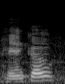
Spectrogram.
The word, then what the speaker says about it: panko: A lot of people see at the store, it's called panko. It's actually pronounced panko in Japanese.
